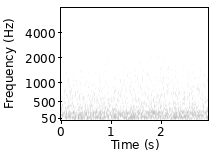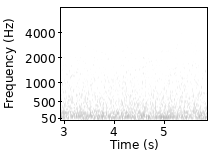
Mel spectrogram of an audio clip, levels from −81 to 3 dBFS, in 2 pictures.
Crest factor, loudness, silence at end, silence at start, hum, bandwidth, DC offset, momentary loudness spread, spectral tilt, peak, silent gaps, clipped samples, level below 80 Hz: 14 dB; -64 LUFS; 0 s; 0 s; none; 7.2 kHz; under 0.1%; 1 LU; -4.5 dB/octave; -50 dBFS; none; under 0.1%; -70 dBFS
